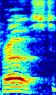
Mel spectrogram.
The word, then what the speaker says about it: Prost: Prost.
